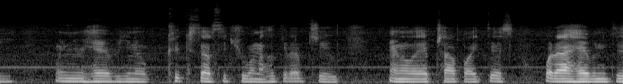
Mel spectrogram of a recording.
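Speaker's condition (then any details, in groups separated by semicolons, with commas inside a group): Cerebral palsy; diplegia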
